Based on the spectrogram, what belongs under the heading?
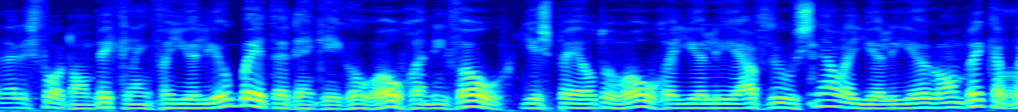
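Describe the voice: At a very fast pace, a man speaks at medium pitch with ordinary pitch variation and a dark, mellow tone.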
